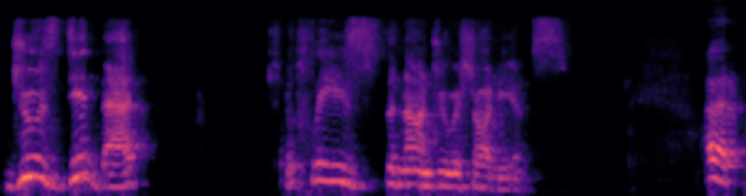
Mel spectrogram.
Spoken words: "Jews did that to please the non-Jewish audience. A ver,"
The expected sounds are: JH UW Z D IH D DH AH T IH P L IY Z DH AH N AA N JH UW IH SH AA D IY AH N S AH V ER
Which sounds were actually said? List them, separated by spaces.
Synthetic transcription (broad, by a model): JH UW Z D IH D DH AH T IH P L IY Z DH AH N AA N JH UW IH SH AA D IY AH N S AH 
